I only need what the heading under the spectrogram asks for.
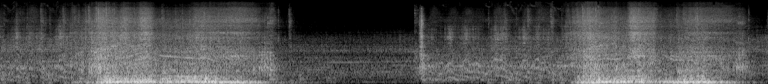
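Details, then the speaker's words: Cold 1963 Oldsmobile 88 V8 whose tank ran dry, with only a little gas added and a faulty choke: two long bursts of slow, uneven cranking with no catch, won't stay running from fuel starvation. "uh so we're going to get for now it doesn't want to stay running figure that out see if it chokes or something choke's kind of messed up"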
